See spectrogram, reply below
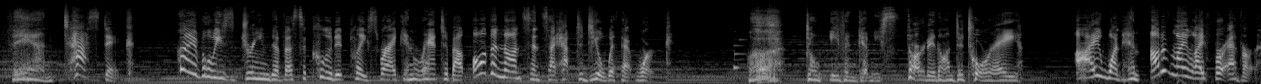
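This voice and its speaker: A prickly young lady automaton from a video game, a proud genius with a soft heart underneath. The voice is fairly high and swings expressively from lofty poise to huffy fluster. Music plays behind the speech. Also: sing-song, unhurried, full character voice. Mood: exasperated, ranting. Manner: haughty, huffy, flustered when caught being kind. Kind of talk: scripted video game character voice acting.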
